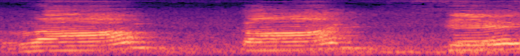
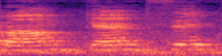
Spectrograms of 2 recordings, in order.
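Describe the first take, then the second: First: The vowel in can't sounds like father. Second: The vowel in can't sounds like cat. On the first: "दोनों ही बोल सकते हो, दोनों ही सही सही है।" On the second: "दोनों ही बोल सकते हो, दोनों ही सही सही है।"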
